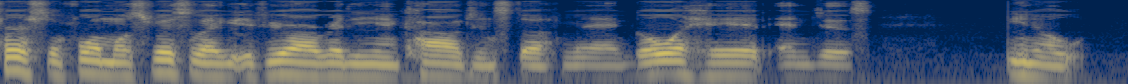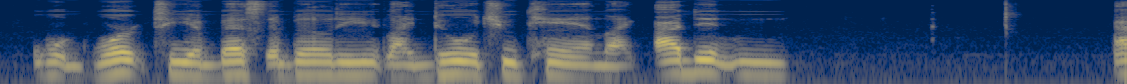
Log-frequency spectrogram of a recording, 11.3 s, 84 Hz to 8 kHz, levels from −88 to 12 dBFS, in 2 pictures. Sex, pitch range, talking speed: male, 130-150 Hz, 175 wpm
